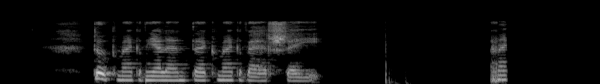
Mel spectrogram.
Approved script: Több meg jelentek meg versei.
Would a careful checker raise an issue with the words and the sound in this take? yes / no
yes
